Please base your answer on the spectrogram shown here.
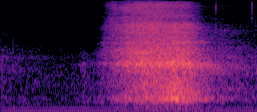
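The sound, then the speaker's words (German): A single deep inhale, a faint, airy rush of breath that swells and then fades over about a second, heard alone. “Tief einatmen.”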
